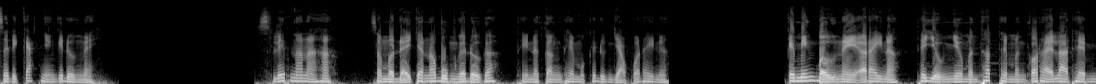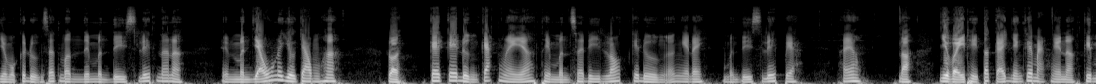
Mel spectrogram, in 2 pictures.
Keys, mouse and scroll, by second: 0.5 alt+middle click, 1.6 ctrl+click, 1.8 middle click, 1.8 scroll down 1, 2.2 right click, 2.5 click, 3.0 alt+middle click, 3.8-4.8 scroll up 1, 4.8 click, 5.3 middle click, 6.4 ctrl+click, 6.7 right click, 7.1 click, 7.2 scroll down 1, 7.6 middle click, 8.3-9.1 scroll up 1, 9.1 click, 11.3 right click, 12.3 click, 12.8 alt+middle click, 13.8 scroll up 1, 14.4 alt+middle click, 15.1 scroll up 1, 15.9 click, 17.0 right click, 18.2 click, 19.9 middle click, 20.0-20.3 scroll down 1, 20.4 alt+middle click.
